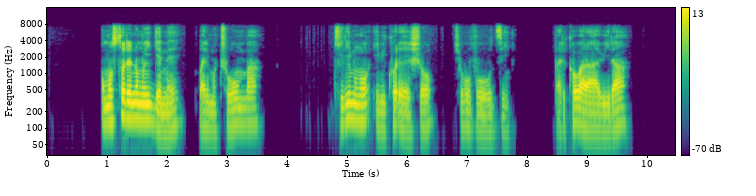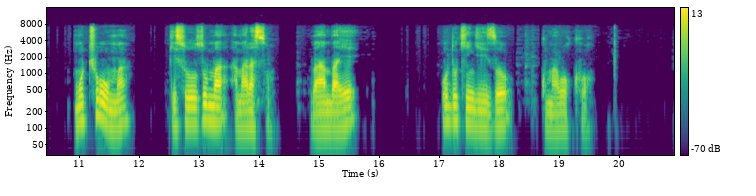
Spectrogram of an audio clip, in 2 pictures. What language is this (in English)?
Rundi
